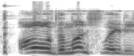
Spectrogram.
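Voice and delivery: high, delighted mock shout; happy shout. A narrator's reading. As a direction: greet her with cartoonish joy. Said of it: "shouted Tails in a happy way".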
